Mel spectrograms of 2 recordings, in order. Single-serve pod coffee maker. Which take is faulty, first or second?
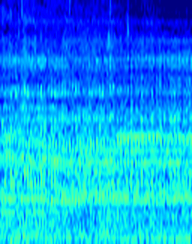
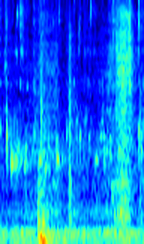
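first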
